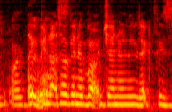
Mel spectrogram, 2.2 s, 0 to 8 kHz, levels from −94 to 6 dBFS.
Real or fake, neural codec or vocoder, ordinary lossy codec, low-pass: fake; codec, 16 kHz, 16 kbps, FunCodec, trained on LibriTTS, 50 frames a second; none; none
